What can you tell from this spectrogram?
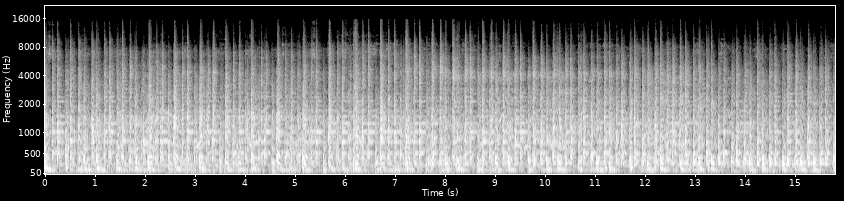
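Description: Loud music with fast, steady drumming: dense rapid drum strokes over a continuous low beat.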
